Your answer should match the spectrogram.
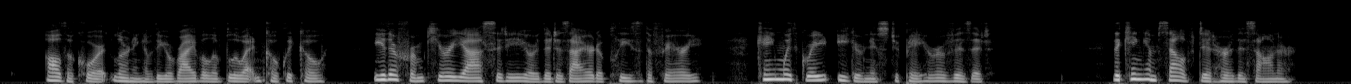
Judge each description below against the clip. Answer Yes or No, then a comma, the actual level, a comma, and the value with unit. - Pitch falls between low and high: Yes, medium, 145 Hz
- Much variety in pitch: No, average, 3.5 semitones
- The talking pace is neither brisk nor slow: Yes, average, 160 wpm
